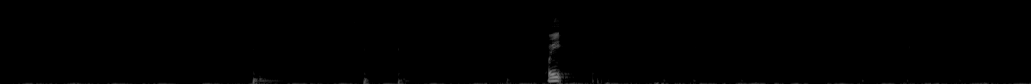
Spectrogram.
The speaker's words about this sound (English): Trying to play a song, but my, like, my freaking, like, ability to type shit in is, like, super delayed right now.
